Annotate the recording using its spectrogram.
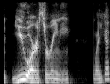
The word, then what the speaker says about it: Sarene: See, this one is deceptive. It looks easy, but it is another one of those with the hard consonants. So it is actually Serene is the correct pronunciation. – Serene. – Yeah. – I was gonna maybe go with Sarene. Serene. Well, that sounds like an insult. Like that. Well, check her out. She's a real Serene.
